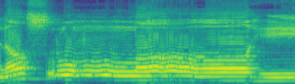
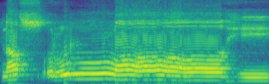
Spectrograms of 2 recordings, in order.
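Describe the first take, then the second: Both takes have the same delivery.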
